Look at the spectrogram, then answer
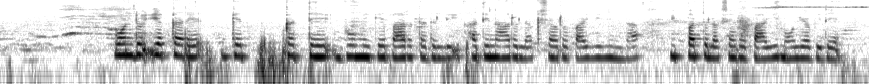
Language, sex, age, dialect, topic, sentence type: Kannada, female, 25-30, Mysore Kannada, agriculture, statement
